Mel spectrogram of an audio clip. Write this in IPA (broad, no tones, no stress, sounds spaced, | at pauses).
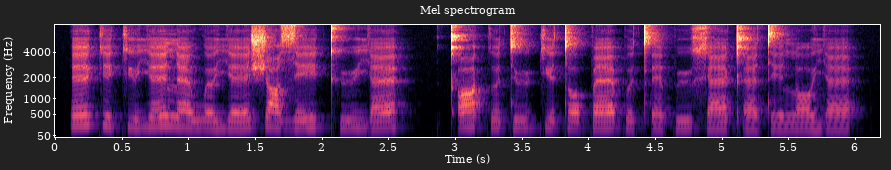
ɛ k e kʲ ɵ j ɛ l æ w œ j ɛ ʃ ɑ z e kʰ ʉ j æ | kʼ ɑ k ɵ t ʉ kʲ œ t ɔ p æ p ɵ tʼ ɛ p ʉ x æ kʼ æ t e l ɔ j æ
